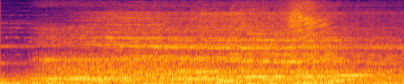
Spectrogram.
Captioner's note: roar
